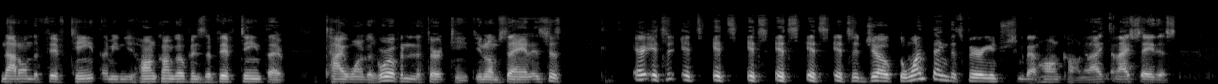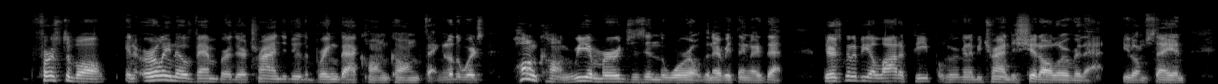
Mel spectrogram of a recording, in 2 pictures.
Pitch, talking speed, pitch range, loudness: 130 Hz, 250 wpm, 115-155 Hz, -25 LUFS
